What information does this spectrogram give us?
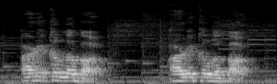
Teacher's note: Article ends in O and about starts with ah, so we get a natural liaison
